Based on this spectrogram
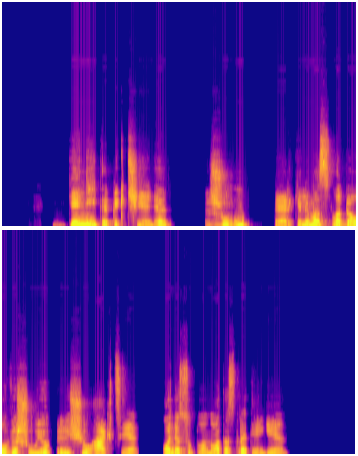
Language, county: Lithuanian, Vilnius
